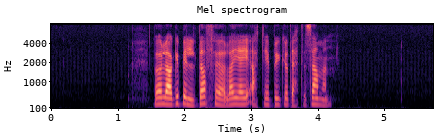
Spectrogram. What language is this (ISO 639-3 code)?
nor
